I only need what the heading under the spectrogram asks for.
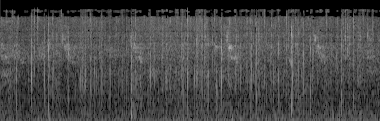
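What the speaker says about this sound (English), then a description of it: "Oh, is it raining? It is raining." Quiet, steady patter of light rain in New York City with scattered drops tapping on surfaces, no voices.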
